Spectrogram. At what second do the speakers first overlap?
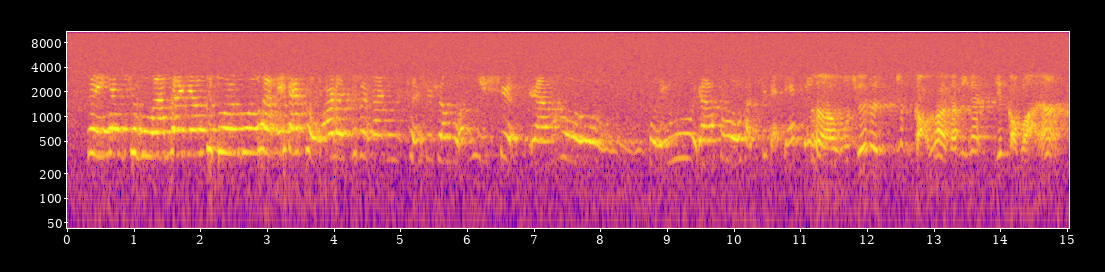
none

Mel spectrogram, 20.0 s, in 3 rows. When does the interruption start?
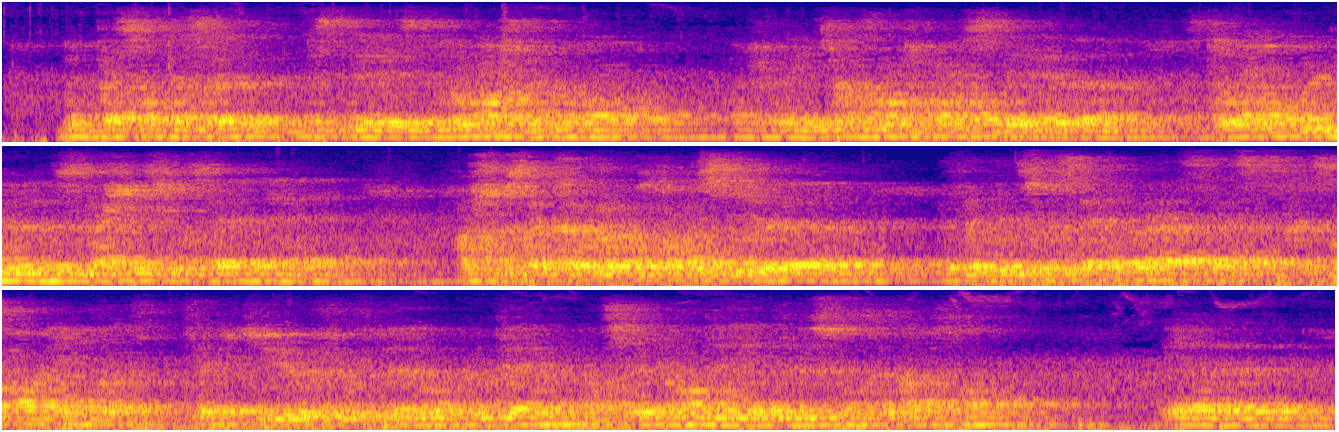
none

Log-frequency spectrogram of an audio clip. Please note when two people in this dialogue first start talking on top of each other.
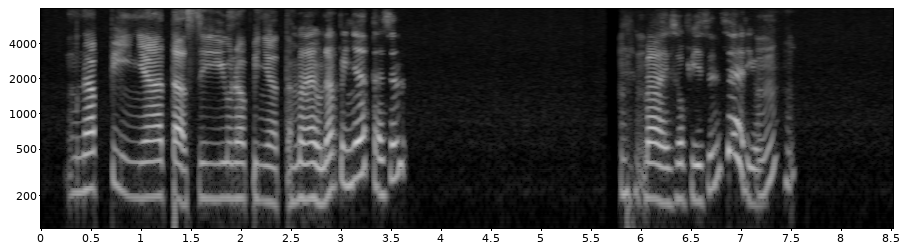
none

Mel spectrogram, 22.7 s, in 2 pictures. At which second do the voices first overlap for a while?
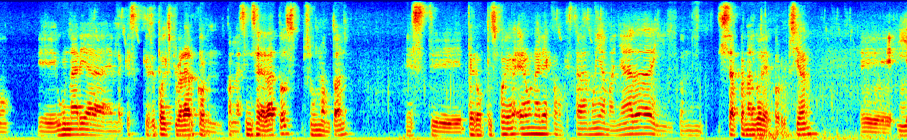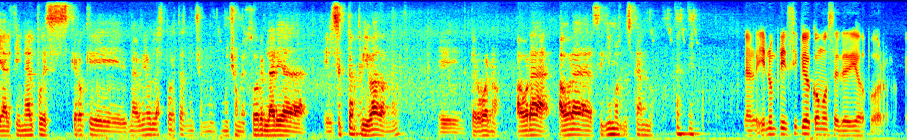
none

